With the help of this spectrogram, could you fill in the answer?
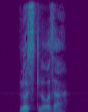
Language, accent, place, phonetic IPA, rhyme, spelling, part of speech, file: German, Germany, Berlin, [ˈlʊstˌloːzɐ], -ʊstloːzɐ, lustloser, adjective, De-lustloser.ogg
- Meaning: 1. comparative degree of lustlos 2. inflection of lustlos: strong/mixed nominative masculine singular 3. inflection of lustlos: strong genitive/dative feminine singular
